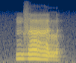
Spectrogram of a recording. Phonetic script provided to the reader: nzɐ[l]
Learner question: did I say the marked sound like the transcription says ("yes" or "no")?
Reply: yes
